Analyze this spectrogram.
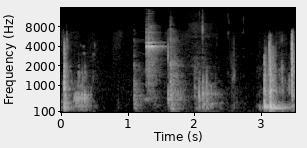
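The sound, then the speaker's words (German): A beer bottle is handled and opened to taste the beer, with several short bursts of glassy clinks and scraping and a brief bright metallic ring in the middle, with no talking. “Es riecht schon ganz anders, ne, wenn man die Ja. Flasche aufmacht.”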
